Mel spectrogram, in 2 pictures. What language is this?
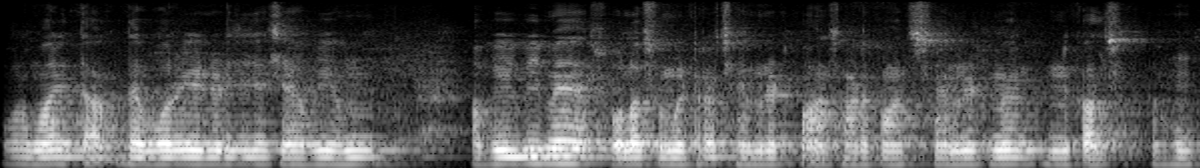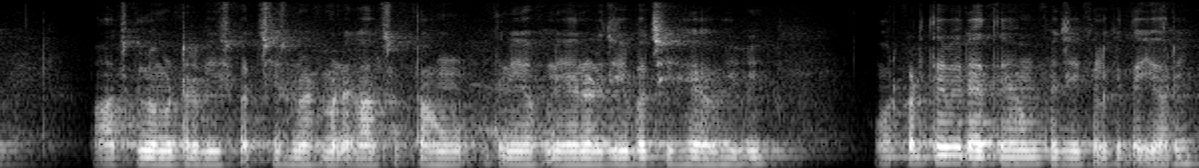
Hindi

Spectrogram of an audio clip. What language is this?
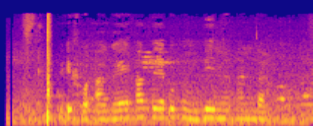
Bafut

